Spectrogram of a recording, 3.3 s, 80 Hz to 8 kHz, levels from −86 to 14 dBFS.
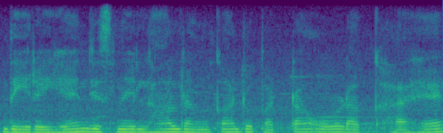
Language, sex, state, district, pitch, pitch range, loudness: Hindi, female, Chhattisgarh, Bilaspur, 165 Hz, 160-170 Hz, -14 LUFS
